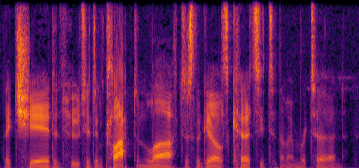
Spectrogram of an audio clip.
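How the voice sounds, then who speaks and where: A man's voice: lowish voice, flat delivery, brisk, a bit bright, no room sound. A man reading a visual novel aloud as dramatic story narration. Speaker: let's play narrator.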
